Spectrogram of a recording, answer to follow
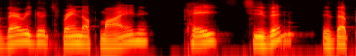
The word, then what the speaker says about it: Kate Stevens: we are here today with a very good friend of mine, Kate Steven. Is that pronounced correctly?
